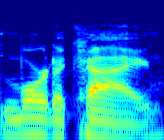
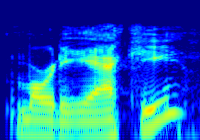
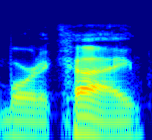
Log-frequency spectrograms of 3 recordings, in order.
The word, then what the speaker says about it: Mordecai: So my name, so the way mine is pronounced is Mordecai, but I've heard it called Mordiaki, Mordiak, because they can't see the Y apparently. Some people get it right, Mordecai.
